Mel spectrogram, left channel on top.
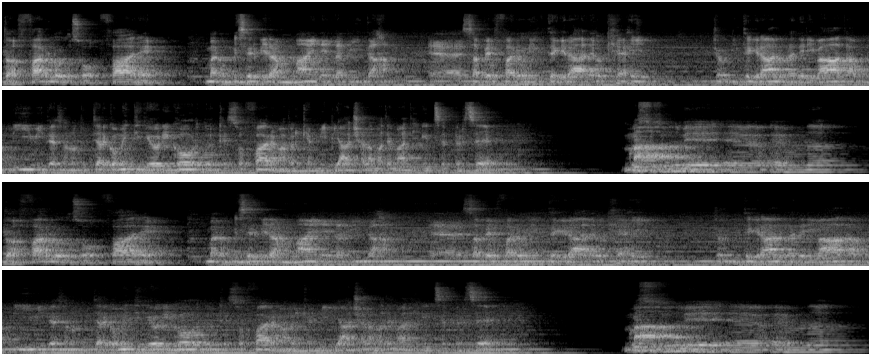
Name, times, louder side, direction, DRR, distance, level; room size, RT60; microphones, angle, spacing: voice 1, 0.0-1.6 2.0-4.0 4.3-6.5 7.1-13.6 14.9-15.7, left 2 dB, 50° left, 3 dB, 0.9 m, -25 dB
sound 1, 1.8-13.9, right 4 dB, 45° right, 3.0 m, -32 dB
voice 2, 4.8-5.4 14.9-16.9, left 1 dB, 70° left, -3 dB, 2.4 m, -28 dB
12.5 x 6.7 x 2.5 m, 1.1 s
head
